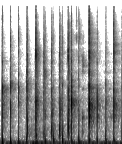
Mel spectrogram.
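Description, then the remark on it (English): Soft, polite golf claps: a quick, steady run of about fifteen light, crisp hand claps over a couple of seconds, fairly quiet and with no voices. “Golf claps.”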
